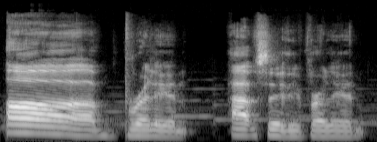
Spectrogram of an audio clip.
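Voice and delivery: usual speaking voice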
